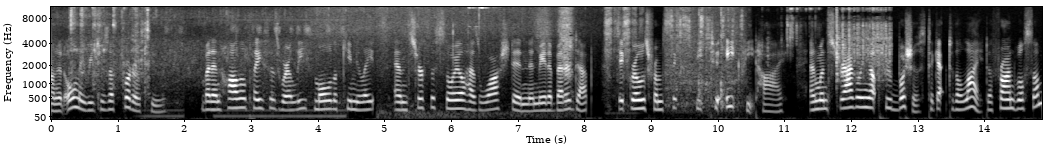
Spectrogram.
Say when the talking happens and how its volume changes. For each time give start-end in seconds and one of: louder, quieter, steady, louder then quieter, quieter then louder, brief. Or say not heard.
0.0-14.8 steady.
